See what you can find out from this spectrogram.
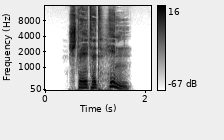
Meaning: inflection of hinstellen: 1. second-person plural preterite 2. second-person plural subjunctive II
- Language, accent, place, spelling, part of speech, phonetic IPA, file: German, Germany, Berlin, stelltet hin, verb, [ˌʃtɛltət ˈhɪn], De-stelltet hin.ogg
